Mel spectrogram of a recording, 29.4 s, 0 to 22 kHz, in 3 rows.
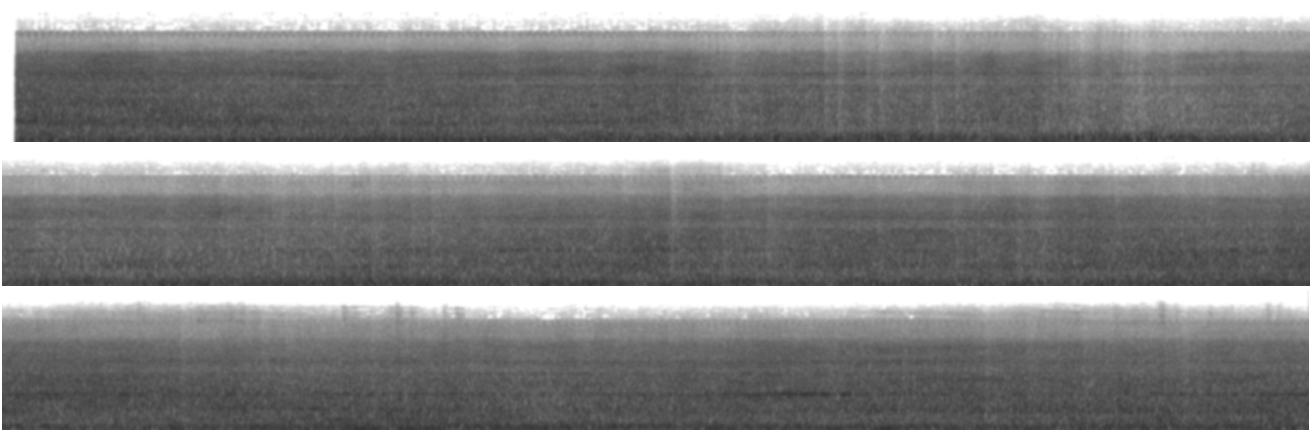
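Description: Lockheed CP-140 Aurora's four Allison T56 turboprop engines running at taxi power: a steady propeller drone with a turbine whine. The whine grows a little stronger in the second half.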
